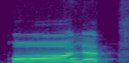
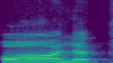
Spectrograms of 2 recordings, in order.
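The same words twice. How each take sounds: First: क़ालत with a breathy puff of air after त; क़ालत ending in audible air; whispered ending. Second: क़ालत said loud with the त cut dead; क़ालत without breath release; clipped stop, no whisper. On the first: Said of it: "लेकिन जब हम पढ़ेंगे क़ालत". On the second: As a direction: stop क़ालत hard on त, no air. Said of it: "क़ालत अगर कह के ... हम्स नहीं किया". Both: Shown as a demonstration.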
